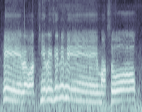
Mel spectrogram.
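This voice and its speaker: A woman's voice: high-pitched, slow. Young woman, casual vlog, rambling, dull outdoor recording, faint noise. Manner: chatty, hesitant, trails off with fillers. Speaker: travel vlogger. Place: outdoors at a ferry port.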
